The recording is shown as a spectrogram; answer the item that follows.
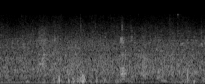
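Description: Steady wind rushing over the microphone, mixed with the wash of the sea around the boat.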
